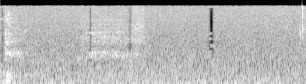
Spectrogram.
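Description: A steady hiss of background noise in a pause between spoken sentences.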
